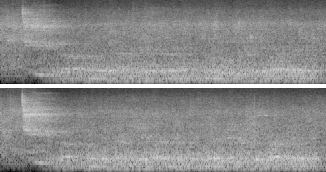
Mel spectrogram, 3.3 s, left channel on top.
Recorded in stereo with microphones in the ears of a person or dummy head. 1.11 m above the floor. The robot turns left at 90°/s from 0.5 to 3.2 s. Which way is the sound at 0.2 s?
35° right (ahead or behind).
